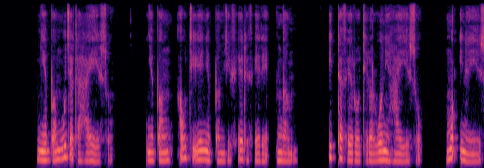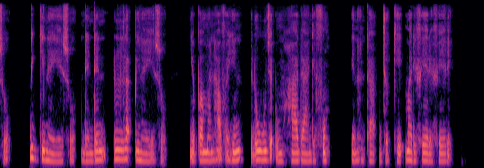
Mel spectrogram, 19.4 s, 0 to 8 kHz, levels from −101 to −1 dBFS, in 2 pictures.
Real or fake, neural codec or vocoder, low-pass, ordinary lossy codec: fake; vocoder, 44.1 kHz, 128 mel bands every 512 samples, BigVGAN v2; 7.2 kHz; AAC, 48 kbps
